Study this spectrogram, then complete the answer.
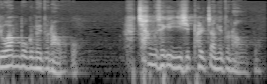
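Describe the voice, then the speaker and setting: A middle-aged pastor preaches in a revival meeting with a bright, slightly breathy, high-pitched voice. He tells stories in an animated, comic way, and his voice sweeps up and down as he acts out each scene. The long reverb of a church sanctuary trails after his words. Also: moderate pace. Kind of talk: revival sermon storytelling.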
